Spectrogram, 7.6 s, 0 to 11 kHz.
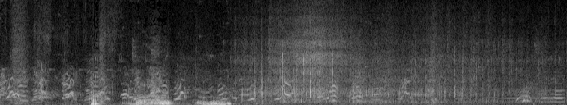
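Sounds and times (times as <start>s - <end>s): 
hunting dogs barking and yelping while chasing a boar: 0.0s - 6.0s, 6.7s - 7.5s
noisy scramble: 1.2s - 3.3s.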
